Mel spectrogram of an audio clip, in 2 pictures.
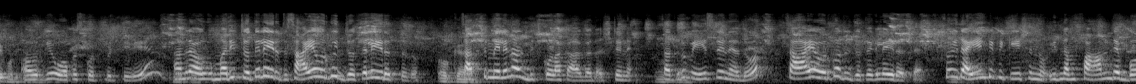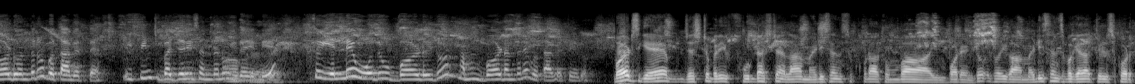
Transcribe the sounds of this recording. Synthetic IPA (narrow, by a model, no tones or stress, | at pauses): ɐʋɐɾiɡe̞ʋaːpɐskoʈːbiʈt̪iːʋiɐnd̪ɐɾeɐʋɾɡumɐɾid͡ʒɔt̪eleːiɾut̪ːesaːjɐʋɐɾɡuid̪ud͡ʒɔt̪ele̞ːiɾut̪ːɐd̪u | oksɐt̪ːmele̞naːʋbit͡ʃkoɭɐːkaːɡoːd̪ɐʂʈeːne̞ː | sɐd̪ɐɾuʋeːsʈeːneɐd̪usaːjɐʋɐɾɡuɐd̪ud͡ʒɔt̪ɛɡɐle̞ːiɾut̪ːe̞so̞ːid̪uɐjɖeɳʈipikeːʃɐnːuʔid̪unɐmːɐpʰaːmd̪e̞bɐːɾɖuɐnt̪ɐnuːɡɔt̪ːaːɡɐt̪ːe̞ | ilːpiɲt͡ʃbɐd͡ʒɐɾisɐnt̪ɐnuːid̪eilːi | soːɛlːeːoːd̪ubɐːɾɖid̪unɐmːɐbɐːɾɖɐnt̪ɐne̞ːɡɔt̪ːaːɡɐt̪ːe̞id̪u | bɐːɾɖsɡe̞d͡ʒɐsʈubɐɾipʰuːɖnɐʂʈeɐlːɐmeɽisɐnskːuːɽɐt̪umbɐimpaːɾʈeɳʈusoːiːɡɐaːmeɽisɐnsbɐɡːeɛlːɐt̪iɭskoɽt̪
